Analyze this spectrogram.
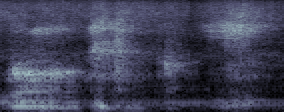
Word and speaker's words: Ra: So even when it's spelled, even when somebody spells it R-E, I would always pronounce it Ra.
